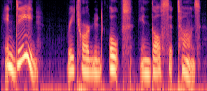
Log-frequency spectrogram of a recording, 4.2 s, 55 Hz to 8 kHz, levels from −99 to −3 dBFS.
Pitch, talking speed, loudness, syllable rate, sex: 190 Hz, 85 wpm, -17 LUFS, 3.7 syllables/s, female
